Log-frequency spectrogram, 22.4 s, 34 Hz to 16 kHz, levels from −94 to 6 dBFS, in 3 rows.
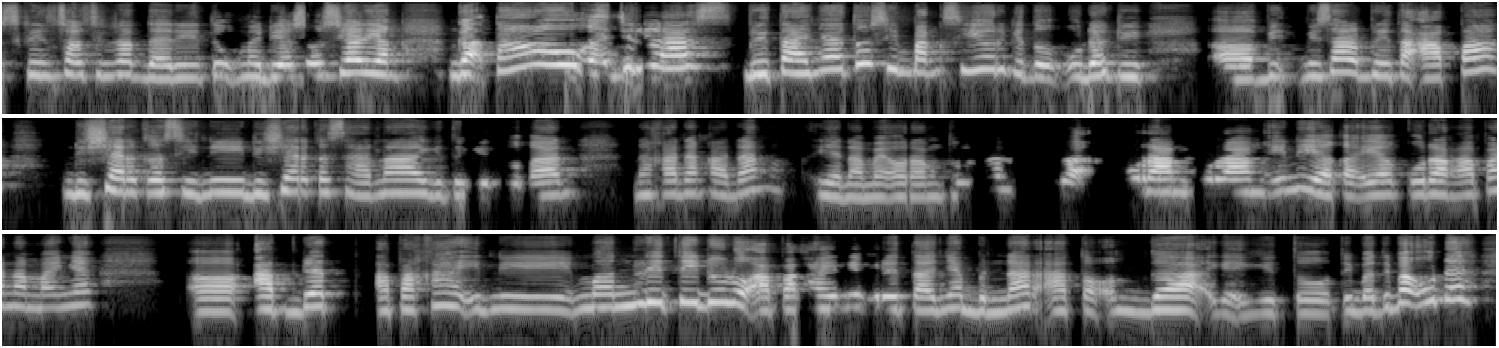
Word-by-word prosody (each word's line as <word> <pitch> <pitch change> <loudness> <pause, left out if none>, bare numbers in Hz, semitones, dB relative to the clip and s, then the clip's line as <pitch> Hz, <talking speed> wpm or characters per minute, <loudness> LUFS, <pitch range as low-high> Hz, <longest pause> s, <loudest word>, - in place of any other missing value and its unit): screenshot-screenshot 295 0 -3
dari 255 0 -2
itu 280 - -4
media 265 -1 +1
sosial 285 +5 +5
yang 305 -1 +4 0.3
gak 310 +2 +6
tau, - - +6 0.2
gak 300 -2 +4
jelas 435 0 +6 0.2
beritanya 325 +6 +3
tuh - - +5
simpang 355 -6 0
siur 390 +3 -2
gitu, 270 -6 -1
udah 275 +1 +4
di, 275 -3 -4 0.4
eee, 235 +1 +3
bi 275 - -7 0.2
misal 340 +5 +2
berita 280 -3 0
apa 255 +10 +4 0.3
di-share 265 +3 0
ke 270 -1 -1
sini, 270 0 -5
di-share 280 +3 -3
ke 275 - -4
sana 265 +1 -2
gitu-gitu 230 -1 -12
kan. 240 +1 0 0.3
Nah 245 - -10
kadang-kadang 260 +3 -5 0.3
ya 230 - -5
namanya 215 0 -6
orang 215 0 -7
tua 230 0 -15
kan 335 - -12
juga - - -4 0.2
kurang 285 -1 +5
kurang 280 0 +2
ini 310 +4 -7
ya, 240 - +2
Kak, 235 -3 -4
ya 245 - -1
kurang, 250 0 0
apa 250 +5 -3
namanya, 300 +2 -6 0.5
eee, 235 0 +1
update 265 +4 +2 0.2
apakah 260 +6 -3
ini 260 -1 -8
meneliti 360 +7 0
dulu 380 -2 0
apakah 260 -1 +2
ini 290 +1 -8
beritanya 265 +1 -2
benar 245 +4 -1
atau 245 -1 -5
enggak 245 +1 0
kayak 200 - -10 0.2
gitu, 210 -1 -9
tiba-tiba 245 +9 +2
udah 440 +5 -1
275 Hz, 170 wpm, -20 LUFS, 250-310 Hz, 0.5 s, gak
